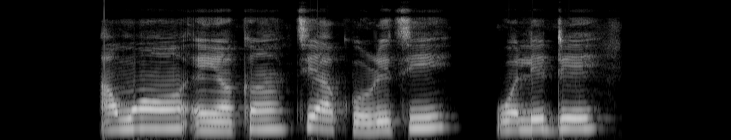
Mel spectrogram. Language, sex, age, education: Yoruba, female, 30-45, tertiary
